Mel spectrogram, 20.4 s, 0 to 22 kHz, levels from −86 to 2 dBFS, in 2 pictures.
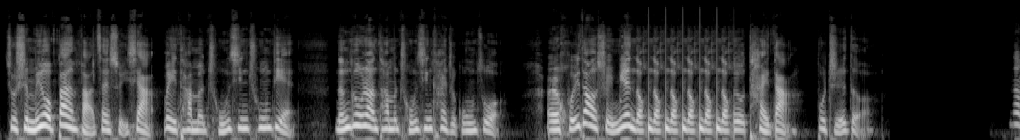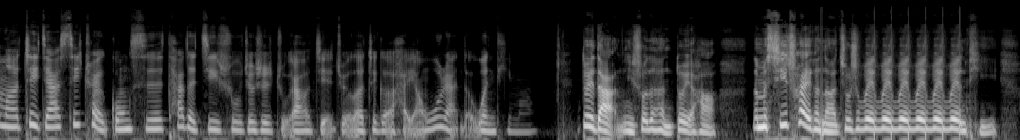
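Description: At 6.21 s a corrupt frame was decoded: damaged bits in one compressed frame were played as though valid, so misread gain and spectral codes put energy in the wrong frequency bands. The result is a brief chirp-like blip in the speech. The same fault returns from 18.41 to 18.43 s, this time across a couple of consecutive frames, giving a slightly longer squeak of misplaced energy.

From 6.49 to 7.34 s the system hung while the audio hardware kept replaying its ring buffer. A 170.67 ms slice, which fits an 8192-sample buffer, repeats exactly five times at 5.86 Hz, producing a rapid machine-gun stutter in place of about a second of speech. The same system hang loop recurs from 18.94 to 19.80 s, with the identical loop length, rate and five repeats, and again about a second of audio is lost.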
